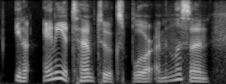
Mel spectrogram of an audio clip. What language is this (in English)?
English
